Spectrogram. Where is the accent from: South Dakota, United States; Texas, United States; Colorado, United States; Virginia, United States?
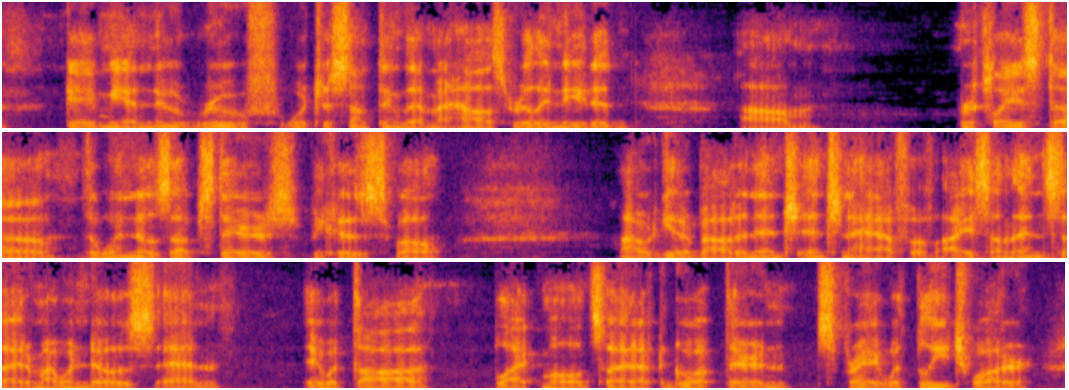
Texas, United States; Temple; born there; now in Minnesota, United States; Well, I was born in Temple, Texas, moved up to Minnesota in 91, just in time for the blizzard. Never seen snow in my life until then.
